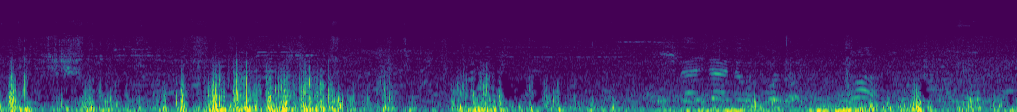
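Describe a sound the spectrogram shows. A crowd of men talk excitedly outdoors.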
